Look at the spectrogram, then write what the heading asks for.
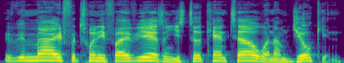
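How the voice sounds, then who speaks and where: Loving, teasing wife of middle years, performed by a male reader, lifted pitch, playful and theatrical, for an audio story. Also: a little fast, clear, resonant tone, close to an everyday voice.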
